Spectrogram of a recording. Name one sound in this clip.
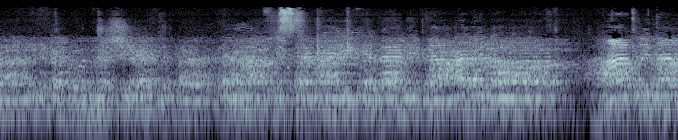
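A congregation of men and women sings together in a room with some echo.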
